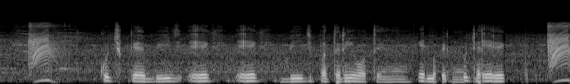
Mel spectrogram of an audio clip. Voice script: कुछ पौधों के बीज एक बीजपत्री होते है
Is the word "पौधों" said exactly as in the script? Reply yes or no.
no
